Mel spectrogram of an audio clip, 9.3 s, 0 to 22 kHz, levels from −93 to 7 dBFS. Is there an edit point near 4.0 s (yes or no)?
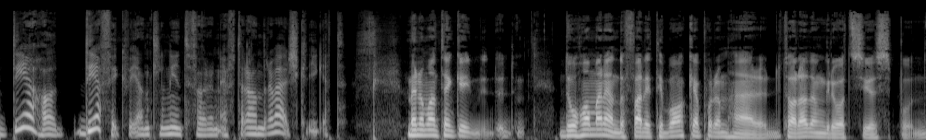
no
